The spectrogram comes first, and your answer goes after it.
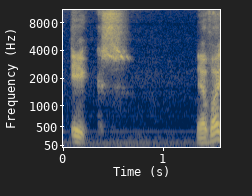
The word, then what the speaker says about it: IX: got some other friends in a group called Ix. Now, if I say Ix to you, how do you think that's spelled?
